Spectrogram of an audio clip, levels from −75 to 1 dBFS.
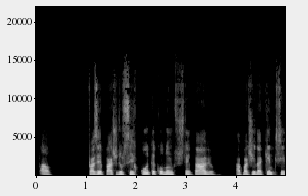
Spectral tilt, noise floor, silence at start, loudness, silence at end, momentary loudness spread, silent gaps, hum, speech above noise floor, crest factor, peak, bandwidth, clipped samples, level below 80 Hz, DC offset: -5.5 dB/octave; -87 dBFS; 0.05 s; -22 LUFS; 0 s; 12 LU; none; none; 67 dB; 16 dB; -6 dBFS; 15 kHz; under 0.1%; -74 dBFS; under 0.1%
